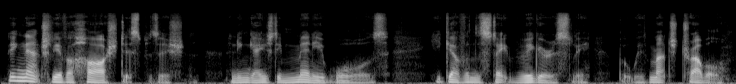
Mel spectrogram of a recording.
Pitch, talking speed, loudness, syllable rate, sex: 95 Hz, 165 wpm, -20 LUFS, 5.7 syllables/s, male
